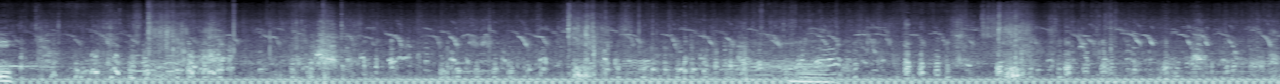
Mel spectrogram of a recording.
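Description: A flock of laying hens clucking around a bucket of grain feed, many short calls overlapping. A steady low hum runs underneath.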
